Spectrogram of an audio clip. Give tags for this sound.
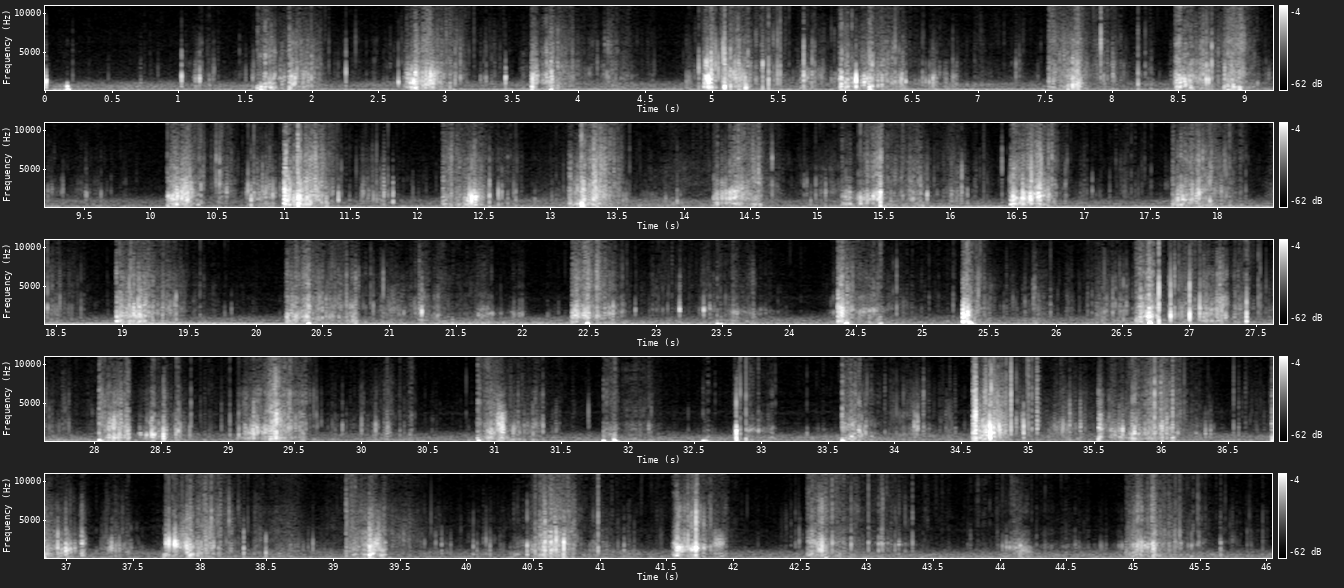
Foot walking gravel

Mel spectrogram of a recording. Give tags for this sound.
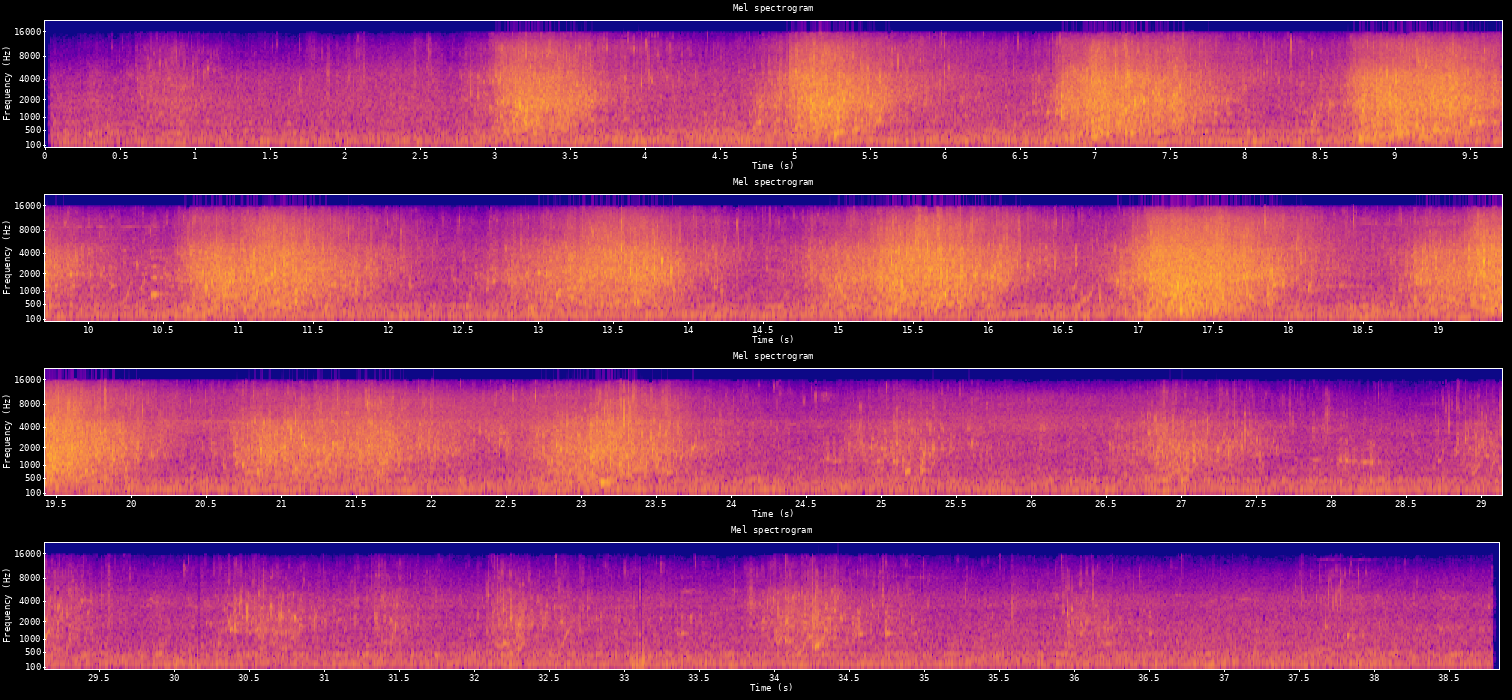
beach Loud waves seaside lapping coast shore ocean sea

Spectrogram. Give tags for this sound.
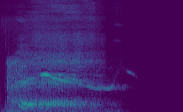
raptor dino door horror doom scifi

